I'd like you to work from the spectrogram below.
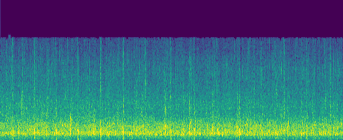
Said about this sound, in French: eh bien, on peut l'applaudir.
